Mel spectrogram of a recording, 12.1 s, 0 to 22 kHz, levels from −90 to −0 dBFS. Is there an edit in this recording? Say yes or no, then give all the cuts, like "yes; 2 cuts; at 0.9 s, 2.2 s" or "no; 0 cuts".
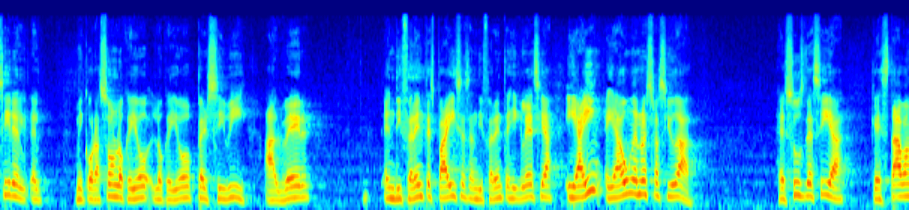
no; 0 cuts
